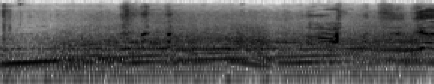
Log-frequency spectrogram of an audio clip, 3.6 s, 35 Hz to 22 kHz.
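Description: A 2025 Dodge Durango Hellcat with its supercharged V8 pulls hard at lower speeds, the engine note rising loud and close through the run with a steady rev climb.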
